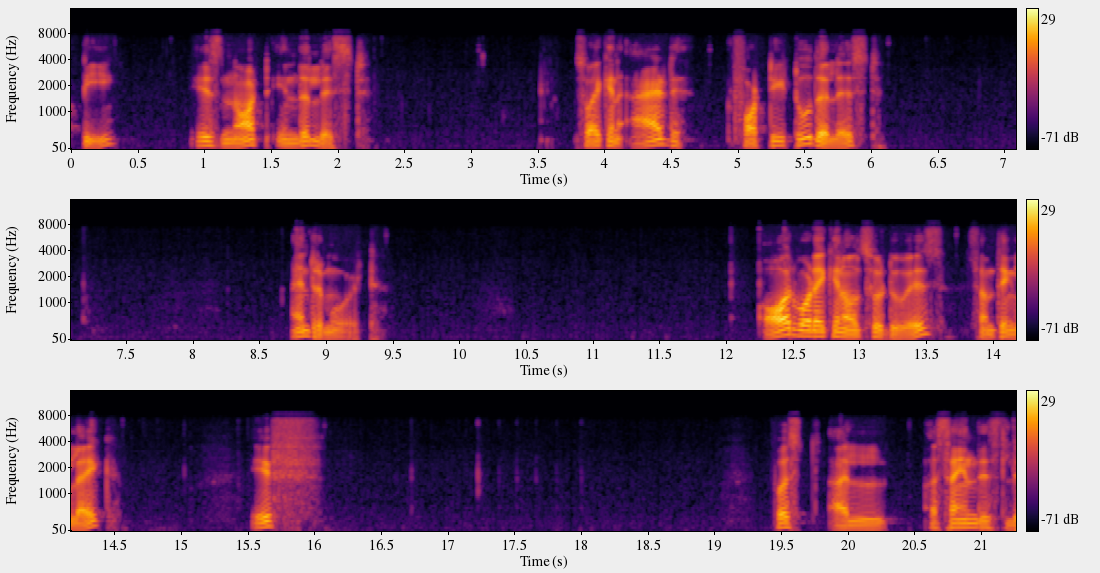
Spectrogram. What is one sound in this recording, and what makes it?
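A young man speaks calmly into a close headset microphone, in short phrases with pauses.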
